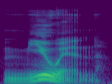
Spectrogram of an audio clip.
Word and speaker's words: Muin: A Tesla employee posted a video showing off this upcoming in-car Grok companion called Muin, pronounced like moon, And the Tesla community absolutely lost their minds.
